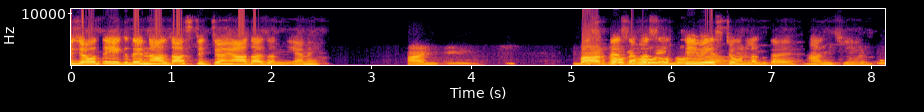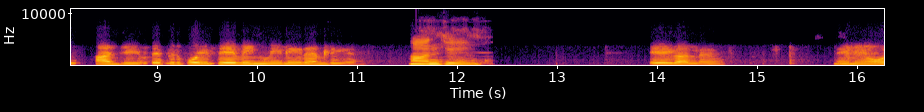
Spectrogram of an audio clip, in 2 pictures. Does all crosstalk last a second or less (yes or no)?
no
